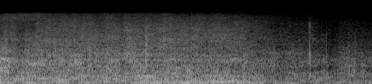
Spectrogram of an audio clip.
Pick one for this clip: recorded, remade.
remade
